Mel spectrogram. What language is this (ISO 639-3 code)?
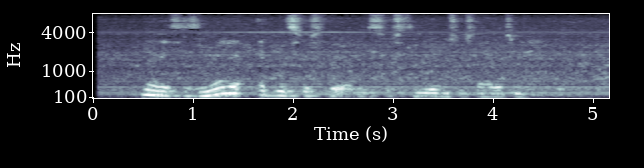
kab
